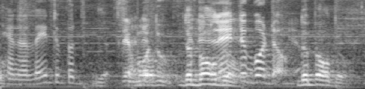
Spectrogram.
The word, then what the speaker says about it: cannelé de Bordeaux: How do you pronounce it again? It's cannelé de Bordeaux. Cannelé de Bordeaux.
